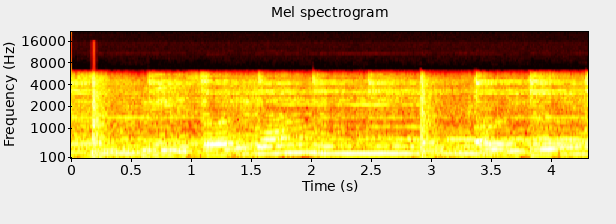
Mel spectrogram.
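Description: Live band playing a song: a singer's voice over electric guitar, keyboard and drums, with a few strong beats and a light steady tick on top.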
